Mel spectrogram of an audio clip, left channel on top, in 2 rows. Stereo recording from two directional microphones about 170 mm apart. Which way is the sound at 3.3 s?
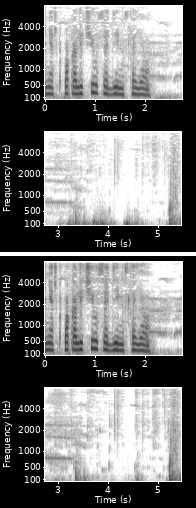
50° right (ahead or behind).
